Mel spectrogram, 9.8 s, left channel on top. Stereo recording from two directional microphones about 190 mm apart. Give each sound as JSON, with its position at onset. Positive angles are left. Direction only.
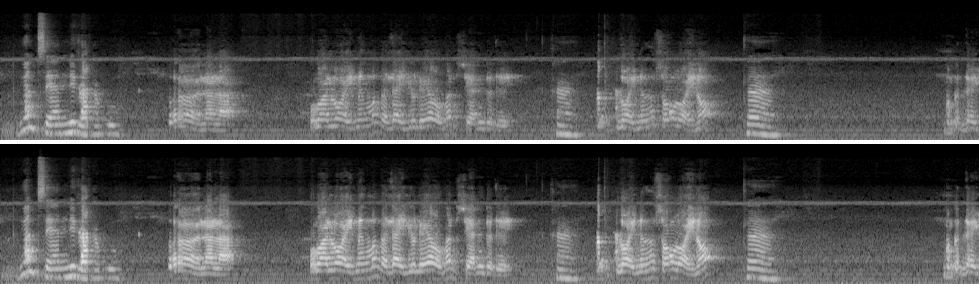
{"t": 0.3, "sound": "a woman's voice", "side_deg": -5}
{"t": 1.6, "sound": "a man's voice", "side_deg": -55}
{"t": 5.6, "sound": "a woman's voice", "side_deg": -5}
{"t": 5.9, "sound": "a man's voice", "side_deg": -55}
{"t": 7.4, "sound": "speech", "side_deg": -5}
{"t": 9.4, "sound": "a man's voice", "side_deg": -55}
